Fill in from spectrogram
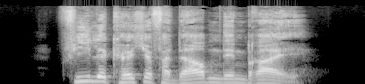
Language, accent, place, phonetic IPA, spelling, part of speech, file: German, Germany, Berlin, [ˈfiːlə ˈkœçə fɛɐ̯ˈdɛʁbn̩ deːn bʁaɪ̯], viele Köche verderben den Brei, phrase, De-viele Köche verderben den Brei.ogg
- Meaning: too many cooks spoil the broth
